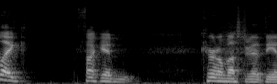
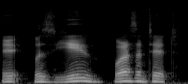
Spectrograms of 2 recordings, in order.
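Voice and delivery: suspicious; 2 semitones higher than usual. Acted. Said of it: "eyes narrowed in suspicion".

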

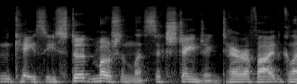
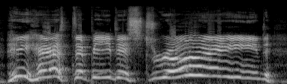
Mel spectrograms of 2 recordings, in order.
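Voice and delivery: very slow, high shout; 3 dB louder, much slower than usual. Acted. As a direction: roar for his destruction.

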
